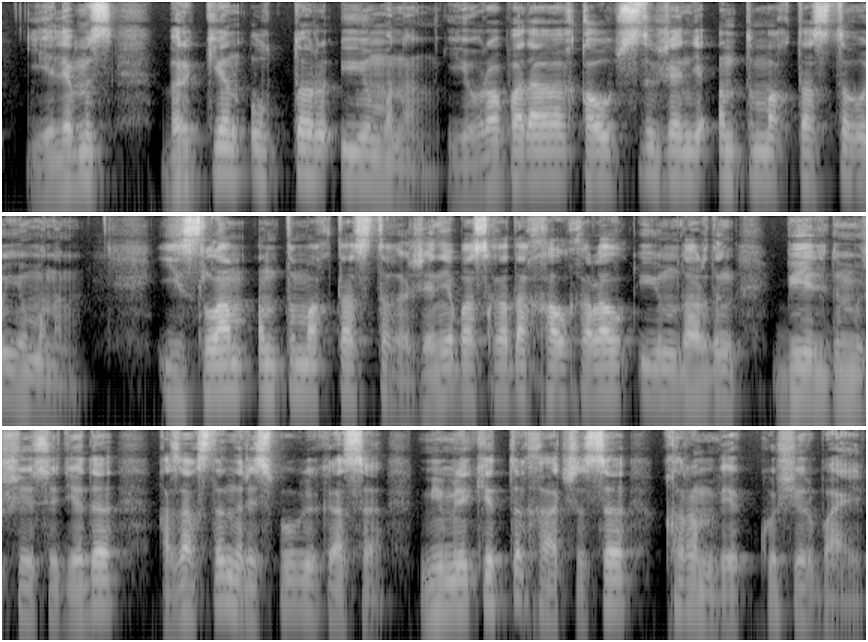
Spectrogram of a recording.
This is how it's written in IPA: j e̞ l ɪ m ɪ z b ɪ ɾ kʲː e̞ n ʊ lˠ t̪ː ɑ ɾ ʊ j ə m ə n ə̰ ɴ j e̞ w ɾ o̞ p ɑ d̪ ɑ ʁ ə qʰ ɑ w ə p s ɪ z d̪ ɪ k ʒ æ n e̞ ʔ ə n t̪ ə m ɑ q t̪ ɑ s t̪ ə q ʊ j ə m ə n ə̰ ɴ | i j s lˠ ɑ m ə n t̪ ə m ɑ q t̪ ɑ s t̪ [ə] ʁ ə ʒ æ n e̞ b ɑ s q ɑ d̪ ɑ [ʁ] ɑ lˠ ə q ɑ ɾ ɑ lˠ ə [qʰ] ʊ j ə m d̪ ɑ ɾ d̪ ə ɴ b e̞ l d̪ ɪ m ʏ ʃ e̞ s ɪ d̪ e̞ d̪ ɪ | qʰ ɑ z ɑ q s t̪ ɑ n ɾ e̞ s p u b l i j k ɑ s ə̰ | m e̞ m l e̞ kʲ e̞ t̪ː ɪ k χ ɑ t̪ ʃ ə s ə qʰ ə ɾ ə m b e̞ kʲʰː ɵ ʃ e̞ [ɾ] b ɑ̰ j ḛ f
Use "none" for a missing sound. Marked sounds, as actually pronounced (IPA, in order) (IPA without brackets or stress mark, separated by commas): ə, χ, q, ɾ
